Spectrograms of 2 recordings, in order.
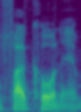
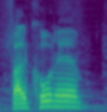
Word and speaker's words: Falcone: Carmine Falcone oder Carmen Falcon, wie immer man ihn aussprechen will. Falcone, denke ich mal, ist das, worauf ich mich jetzt hier festlegen würde, da er doch ein bisschen italienisch hier rüberkommt.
